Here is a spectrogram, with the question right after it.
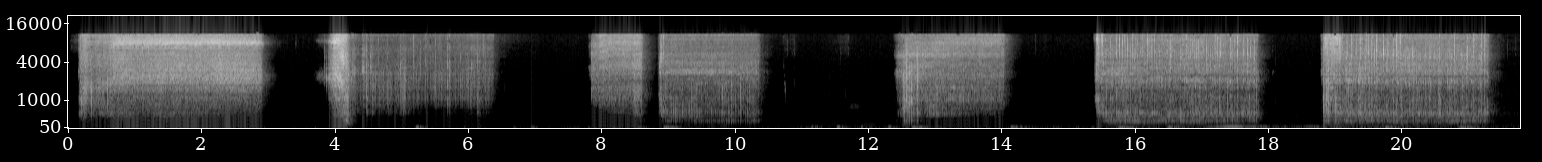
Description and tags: I found an old aerosol canister of whipped cream in my fridge. It was waaaay past its expiration date, so I figured I could get some fun sounds out of it before I tossed it in the trash and felt guilty about wasting food...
